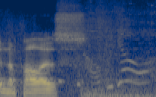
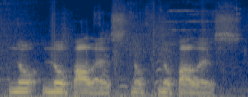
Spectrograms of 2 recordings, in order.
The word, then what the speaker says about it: Nopales: And so one time he ordered the Nepales, and I was like, this is amazing. Nopales. Hold on. I don't think I was pronouncing it right before. I think I was blurring the vowel sounds.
